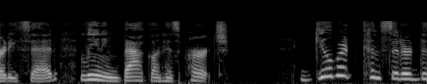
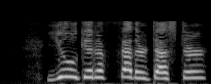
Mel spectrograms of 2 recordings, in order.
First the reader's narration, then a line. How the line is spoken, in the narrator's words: she shouted at him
